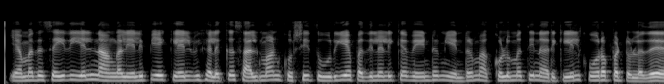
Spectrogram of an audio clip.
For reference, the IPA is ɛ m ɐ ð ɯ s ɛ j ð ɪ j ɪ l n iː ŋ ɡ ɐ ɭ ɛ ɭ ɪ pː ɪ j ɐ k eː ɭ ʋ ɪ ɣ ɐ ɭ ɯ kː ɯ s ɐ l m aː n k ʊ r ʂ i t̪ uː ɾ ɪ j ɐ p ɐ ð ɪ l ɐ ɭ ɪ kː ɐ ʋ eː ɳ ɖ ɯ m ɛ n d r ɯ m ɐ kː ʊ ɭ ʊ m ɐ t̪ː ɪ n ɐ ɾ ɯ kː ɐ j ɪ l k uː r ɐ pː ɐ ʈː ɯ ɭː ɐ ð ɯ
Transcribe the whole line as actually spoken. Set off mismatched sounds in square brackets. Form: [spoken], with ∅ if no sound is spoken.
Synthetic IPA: ɛ m ɐ ð ɯ s ɛ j ð ɪ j ɪ l n [aː] ŋ ɡ ɐ ɭ ɛ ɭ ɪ pː ɪ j ɐ k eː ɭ ʋ ɪ ɣ ɐ ɭ ɯ kː ɯ s ɐ l m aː n k ʊ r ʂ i t̪ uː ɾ ɪ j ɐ p ɐ ð ɪ l ɐ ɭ ɪ kː ɐ ʋ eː ɳ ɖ ɯ m ɛ n d r ɯ m ɐ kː ʊ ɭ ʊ m ɐ t̪ː ɪ n ɐ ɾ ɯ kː ɐ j ɪ l k uː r ɐ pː ɐ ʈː ɯ ɭː ɐ ð ɯ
